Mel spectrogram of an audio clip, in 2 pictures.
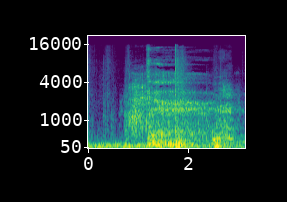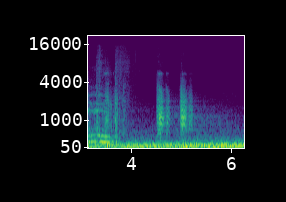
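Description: A creature screeches and snarls while feeding.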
